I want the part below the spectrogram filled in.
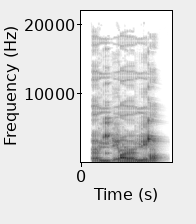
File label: robot voice recharging fx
